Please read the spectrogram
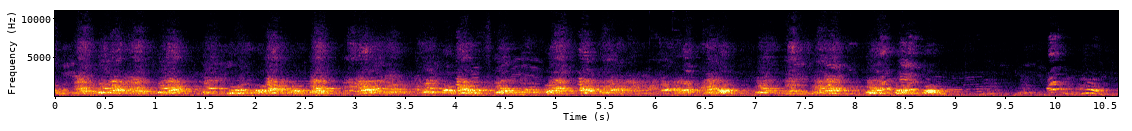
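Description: Many shelter dogs barking at once, a continuous din of overlapping barks and yips that eases briefly near the end.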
